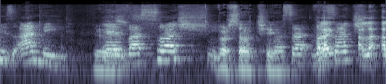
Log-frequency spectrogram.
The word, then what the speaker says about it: Ahmed: Ahmed, no, it's Amid. Amid.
